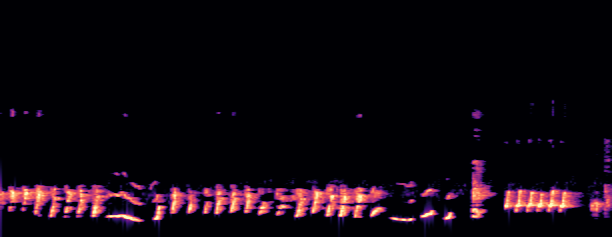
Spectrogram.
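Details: Kecial kombok song from a tutor recording made to train contest songbirds: a rich, fast jumble of high chattering notes and short slurred whistles, with a few lower falling whistles woven through.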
